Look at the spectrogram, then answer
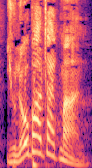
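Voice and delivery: imitated driver's high-pitched astonishment; high, excited mock-Jamaican questioning; startled, eager driver. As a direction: quote the driver pouncing on a shared interest. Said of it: "his head whips around. He says".

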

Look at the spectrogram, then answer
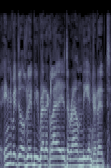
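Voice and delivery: put-on fast, punchy old-time announcer; old newsreel. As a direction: rattle it off like a newsreel. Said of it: "old-time, uh, movie newsreel announcers".

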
